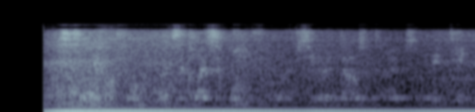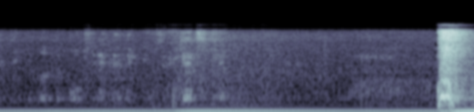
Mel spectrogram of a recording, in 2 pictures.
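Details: Sneezing from a cocker spaniel dog: quiet room noise, then one sudden sharp burst at the end, a sneeze.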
